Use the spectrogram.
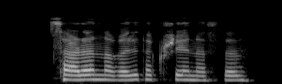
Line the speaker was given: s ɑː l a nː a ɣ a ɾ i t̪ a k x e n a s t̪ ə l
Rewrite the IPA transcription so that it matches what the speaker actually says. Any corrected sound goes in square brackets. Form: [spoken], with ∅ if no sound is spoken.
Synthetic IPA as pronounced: s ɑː [ɽ] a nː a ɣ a ɾ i t̪ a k [ʂ] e n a s t̪ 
